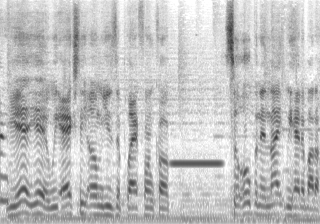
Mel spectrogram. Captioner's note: beep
